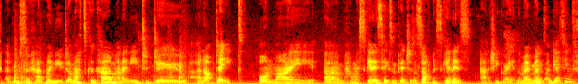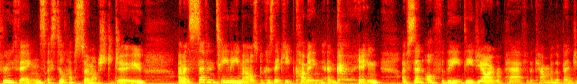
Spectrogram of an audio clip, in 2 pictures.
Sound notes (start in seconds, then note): none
